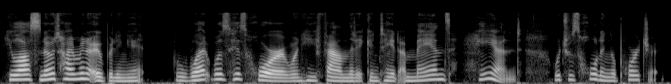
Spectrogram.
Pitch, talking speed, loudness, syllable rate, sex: 195 Hz, 230 wpm, -20 LUFS, 5.5 syllables/s, female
